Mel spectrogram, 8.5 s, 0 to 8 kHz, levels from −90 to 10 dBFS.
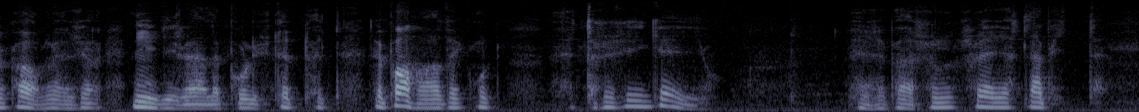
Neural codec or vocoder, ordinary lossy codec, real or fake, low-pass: none; none; real; none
